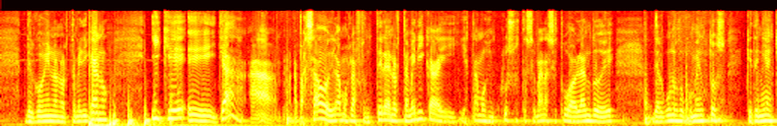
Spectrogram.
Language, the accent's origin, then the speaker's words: Spanish; Chile; nuestras actitudes como chilenos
